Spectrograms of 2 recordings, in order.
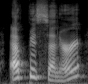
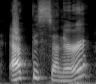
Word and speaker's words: epicenter: 그 이제 우한이 있죠 epicenter epicenter 앞에 강세 해두시고 따라 읽으면서 하세요 지금 여러분들 이게 감각이 항상이 안 되면은 가소도 잘 안 나와요이 철자를 우리가 외우는 시험이 아니기 때문에 내 보세요 epicenter epicenter 그다음에 자 광범위하게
